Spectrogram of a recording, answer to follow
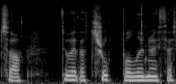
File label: "trwbl", Welsh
